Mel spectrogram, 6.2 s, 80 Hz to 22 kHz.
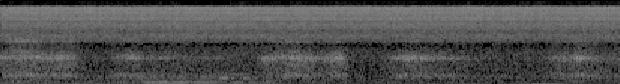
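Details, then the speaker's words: Dog sleeping under a blanket, snoring: soft, rhythmic snuffling snores about 22 a minute over steady room noise. "You can hear Nana snowing. Is she adorable? I love her cute snoring."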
